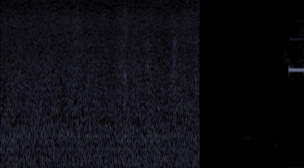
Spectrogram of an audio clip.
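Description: A woman speaks calmly into a phone.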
